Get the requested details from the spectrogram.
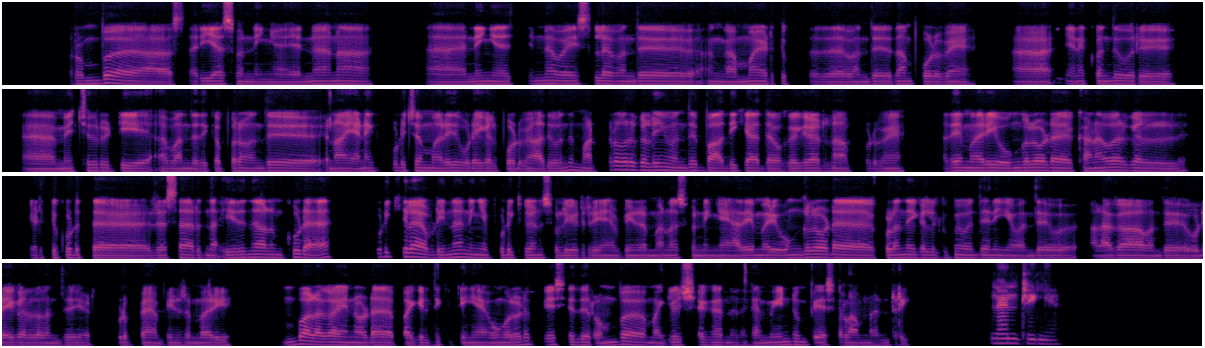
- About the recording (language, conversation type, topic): Tamil, podcast, உடைகள் உங்கள் மனநிலையை எப்படி மாற்றுகின்றன?
- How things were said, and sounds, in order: in English: "மெச்சூரிட்டி"; other background noise; horn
